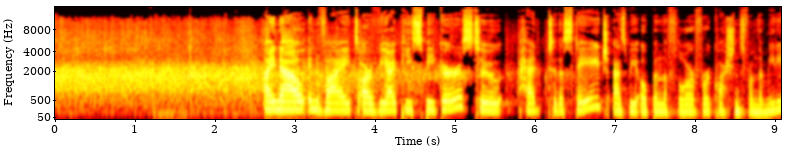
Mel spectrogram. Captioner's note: applause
